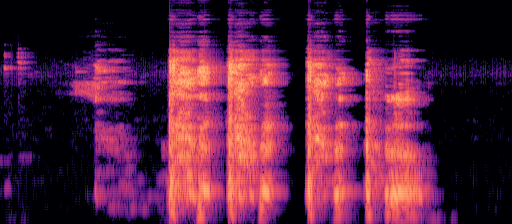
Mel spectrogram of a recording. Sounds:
Cough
